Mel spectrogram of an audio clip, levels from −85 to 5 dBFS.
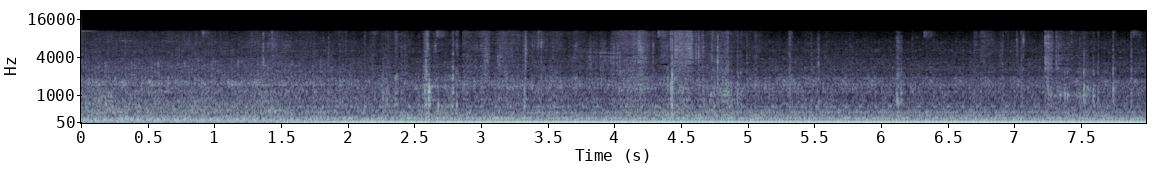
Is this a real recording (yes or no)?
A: yes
